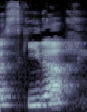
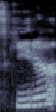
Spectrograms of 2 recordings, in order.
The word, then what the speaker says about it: Skeeter: rita skeeta i'm sorry i call her rita skeeta even though her name is rita skeeter i think it's because when i listen to the audiobook that is how the british pronounce their ers is more of an uh and so it's just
